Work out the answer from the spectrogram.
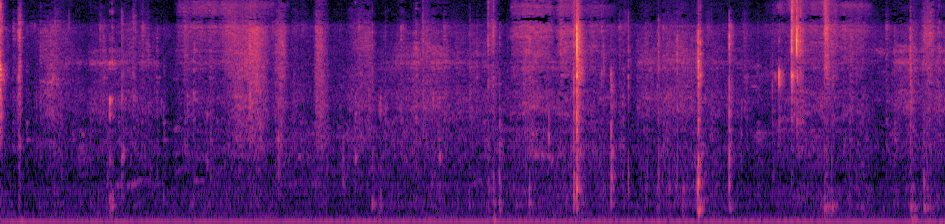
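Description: A person chewing a mouthful of beef and steamed vegetables, quietly. A few sharp clicks and taps come in the second half, the last of them as a plastic water bottle is picked up.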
